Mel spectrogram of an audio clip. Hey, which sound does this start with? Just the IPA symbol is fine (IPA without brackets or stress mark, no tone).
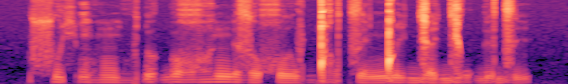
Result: sʷ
